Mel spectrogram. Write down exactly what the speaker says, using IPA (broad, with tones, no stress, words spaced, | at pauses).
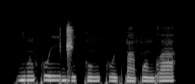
bũ˦lkʷiː˦d͡ʒi˧ kũ˧ŋkʷiː˧k͡pã˧pɔ̃˦ ɡʷa˦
